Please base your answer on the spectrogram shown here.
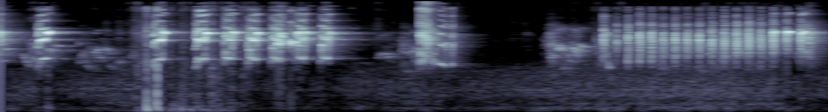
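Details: Lovebirds in a group repelling one another: rough chattering chirps, a low thump partway through, a brief pause, then a fast buzzy trill of rapidly repeated high notes.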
